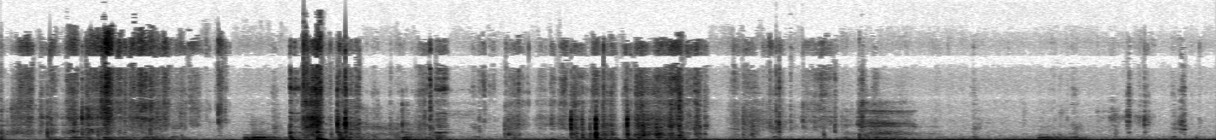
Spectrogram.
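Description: Faint paper-and-card handling: a stack of small picture cards being leafed through and set down, with soft rustles and taps and one sharper knock about three seconds in. Quieter rustling of paper in the later part.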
